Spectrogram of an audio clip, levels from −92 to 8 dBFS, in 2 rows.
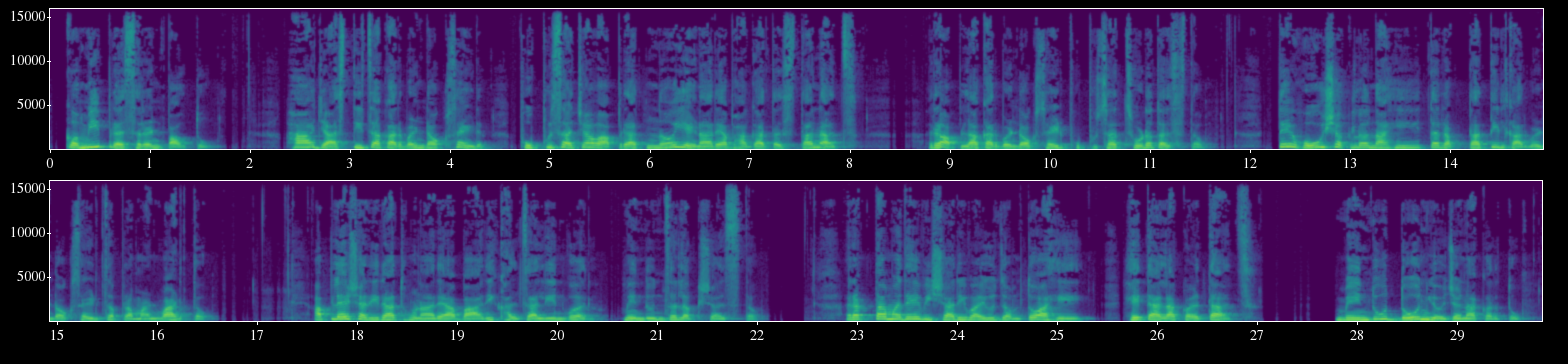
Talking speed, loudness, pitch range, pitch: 100 wpm, -17 LUFS, 180-235 Hz, 205 Hz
